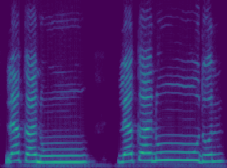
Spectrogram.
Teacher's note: नू को खींचना है क्योंकि इसमें वाव मद्दा है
